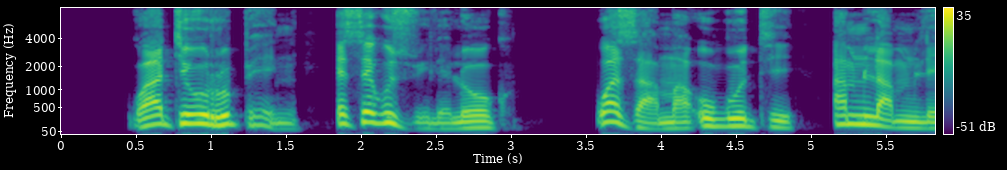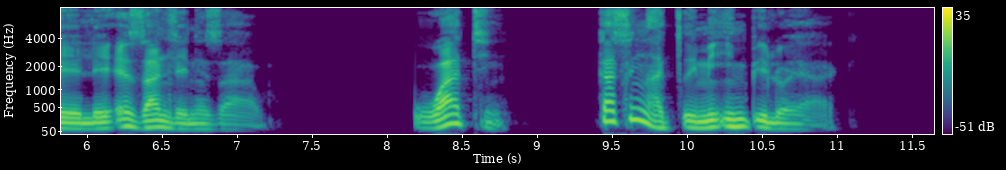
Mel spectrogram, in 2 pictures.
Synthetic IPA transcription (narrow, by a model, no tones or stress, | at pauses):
ɣwatʰiurub̥ʱeni | ɛseɣuzwilɛloːkʰu̥ | wazamaʔuɣutʰi | am̩lamulɛlɛʔɛzand͡ɮʱeniza̰ːβɔ | ɣwatʰi | ɣasiŋaǀimiʔimpʼilɔja̰ːkʰɛ̥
